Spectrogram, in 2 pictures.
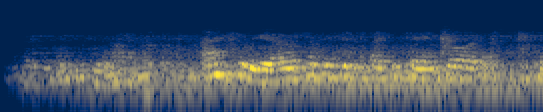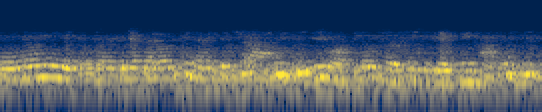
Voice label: Television; Daytime Show With Dialog And Some Music. From Next Room.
